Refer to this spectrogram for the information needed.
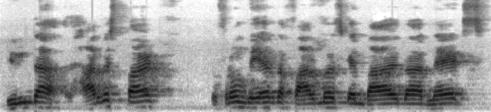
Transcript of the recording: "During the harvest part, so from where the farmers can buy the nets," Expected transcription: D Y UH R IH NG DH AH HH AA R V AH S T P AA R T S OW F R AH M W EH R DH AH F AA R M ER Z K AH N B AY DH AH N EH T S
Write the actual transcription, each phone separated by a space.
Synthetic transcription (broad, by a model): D Y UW R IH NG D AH HH AA R V AH S T P AA R T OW F R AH M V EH R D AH F AA R M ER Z K AH N B AY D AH N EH T S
